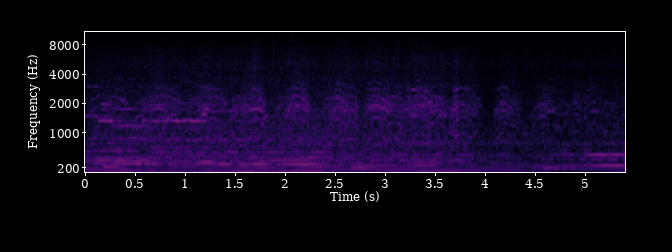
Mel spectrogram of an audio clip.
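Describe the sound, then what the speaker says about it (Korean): Geese and other migratory water birds honk and call repeatedly by an urban river, a dense, continuous chorus of overlapping calls over steady background noise. "도심 곁 강줄기는 철새들의 쉼터. 못 물새들이 찾아와 고단한 날개를 쉬어가기엔 선바위만한 곳이 없습니다."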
